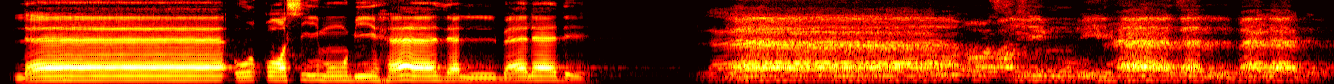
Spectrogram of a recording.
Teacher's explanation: Qaf hurufnya tebal, maka qalqalahnya juga ikut tebal.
